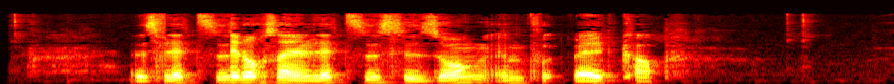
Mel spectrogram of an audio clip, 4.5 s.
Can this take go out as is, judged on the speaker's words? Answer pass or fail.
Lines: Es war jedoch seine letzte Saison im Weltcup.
fail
